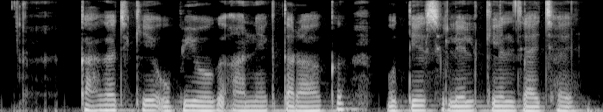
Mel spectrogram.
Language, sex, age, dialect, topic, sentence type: Maithili, male, 18-24, Eastern / Thethi, agriculture, statement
